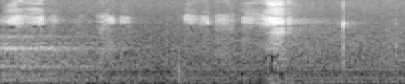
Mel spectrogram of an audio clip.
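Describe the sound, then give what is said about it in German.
Several short, squeaky strokes of a marker pen across a board come in quick irregular bursts, with a louder squeal near the middle and a faint tap at the end. “Entweder ist er ganz dünn oder ganz dick, komme ich nicht mehr wieder rein.”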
